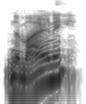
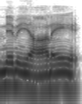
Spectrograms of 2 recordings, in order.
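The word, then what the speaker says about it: Nimiane: I've heard Nemione. Nemion is like the one. For me, the best thing about Harry Potter was I could just say, no, it's like Hermione. It just rhymes with Hermione.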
